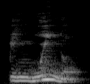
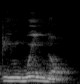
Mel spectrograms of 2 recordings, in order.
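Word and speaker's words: pingüino: Now, I know that in some cases you still pronounce the U when it's these two letters together, like in the case of, for example, pinguino. Okay, it's not pinguino, it's pinguino, because, and you're gonna see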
